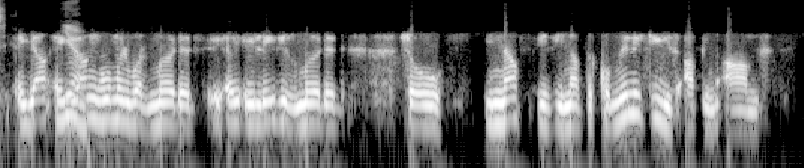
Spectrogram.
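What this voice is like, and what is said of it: Angry, agitated speech. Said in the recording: “This is the anger that you can probably hear in my voice.”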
